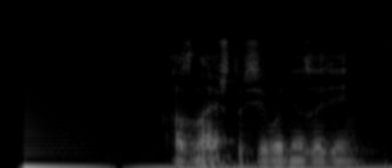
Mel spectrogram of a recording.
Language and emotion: Russian, neutral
